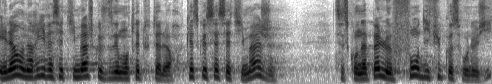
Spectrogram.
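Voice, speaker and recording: Very fast and lively in intonation, a high-pitched man talks with big swings in loudness. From Brittany, France. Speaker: astrophysicist. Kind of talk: lecture. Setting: stage with audience.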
